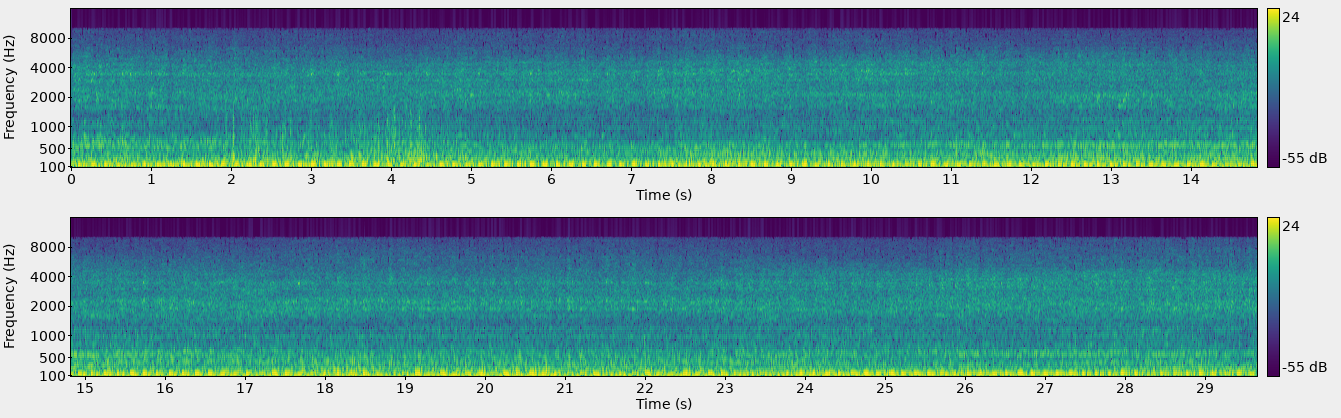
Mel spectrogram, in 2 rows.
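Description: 1967 Pontiac GTO's 400 cubic-inch V8 idling steadily, its exhaust giving an even, rapid low pulse.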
